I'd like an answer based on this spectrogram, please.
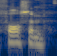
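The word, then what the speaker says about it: Fawesome: It's streaming on something called Apparently's a streaming service called Forsome. It's spelled F Awome. Like awesome. But with an F at the start.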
